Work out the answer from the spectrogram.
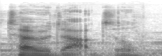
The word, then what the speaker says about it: pterodactyl: sorry I can pronounce pterodactyl there apparently some people pronounce with a hard P which is interesting pterodactyl pterodactyl oh pants oops oh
